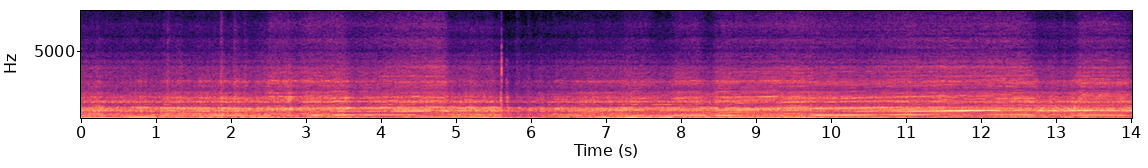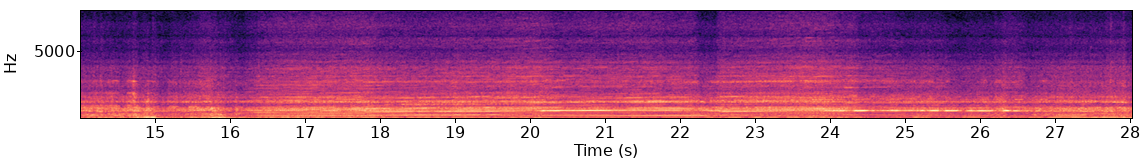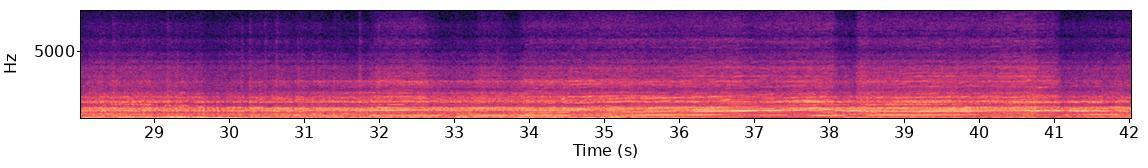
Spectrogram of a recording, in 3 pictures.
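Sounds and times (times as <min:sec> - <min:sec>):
heavy low rumble: 0:00.0 - 0:10.9, 0:24.8 - 0:36.3
race car engine accelerating: 0:00.0 - 0:42.0.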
